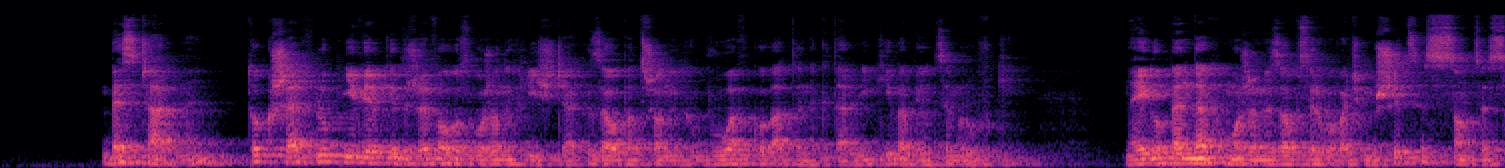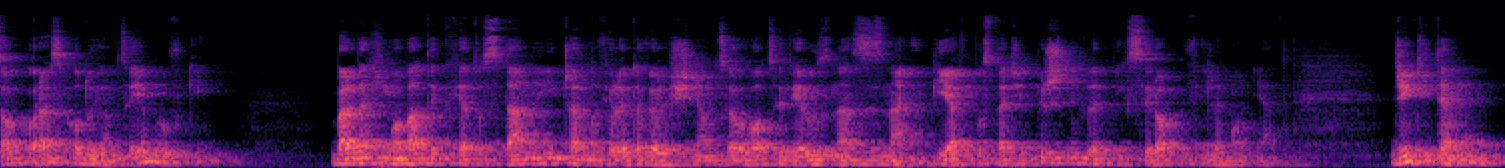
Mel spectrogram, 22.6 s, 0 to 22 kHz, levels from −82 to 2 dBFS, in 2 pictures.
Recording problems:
room echo; slight; dies away in 0.8 s
off-mic speech; somewhat distant

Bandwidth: 15 kHz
